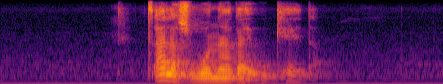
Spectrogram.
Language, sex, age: Tsonga, male, 20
